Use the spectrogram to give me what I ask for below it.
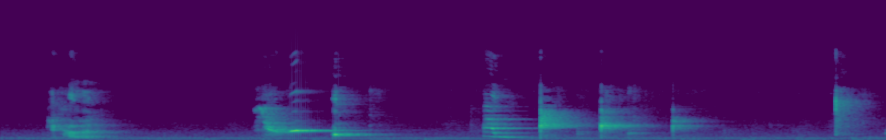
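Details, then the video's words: An African grey parrot playing and enjoying itself, talking and making funny sounds: scattered squawky bursts, a clear tonal whistle, then a quick run of short clipped calls and chirps with brief pauses between them. "African grey parrot having a great time. Talks and makes funny sound."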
